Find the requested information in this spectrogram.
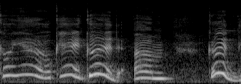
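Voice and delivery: high eager mock voice of the repairman; imitating Ronald. Repairman glad to hear the money is ready, high mock voice. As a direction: pitch it up, chirpy and pleased.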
